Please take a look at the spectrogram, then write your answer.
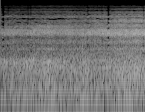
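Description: Surf washing in at a rocky shore near Long Reef, Sydney during float sea fishing, a steady loud broadband rush of breaking waves with wind buffeting the microphone throughout, no voices.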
